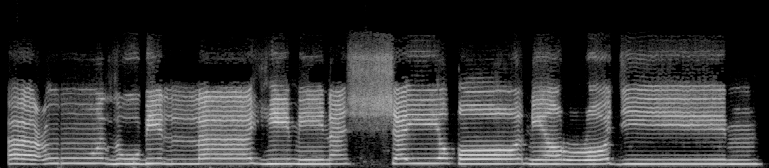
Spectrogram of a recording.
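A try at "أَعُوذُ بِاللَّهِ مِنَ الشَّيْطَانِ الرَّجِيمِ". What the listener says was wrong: Ya, hati-hati ya. Syai-nya syaito. Syai agak ditekan di ujung ya sukunnya itu. Tapi dia lin saja. Syaito. Ya, jangan ditekan.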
